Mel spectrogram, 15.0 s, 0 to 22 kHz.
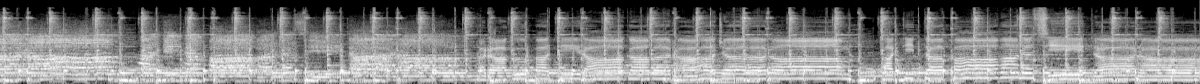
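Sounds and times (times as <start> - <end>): steady percussive beat: 0.0 - 15.0
voices singing a devotional chant: 0.0 - 15.0.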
